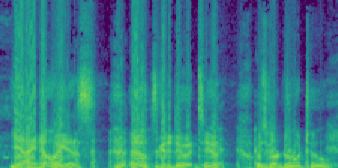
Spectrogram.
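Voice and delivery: high, sing-song Wisconsin insistence; hammed-up Wisconsin gossip; Wisconsin accent. Shown as a demonstration. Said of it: "what do they say".

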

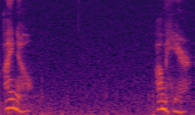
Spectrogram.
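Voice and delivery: very soft, low, near-whispered comfort; quietly consoling, almost a whisper; tender reassurance. Retold or imitated. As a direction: let it fall to a hush, as God gently reassuring. God's comfort voiced in her story.

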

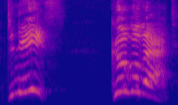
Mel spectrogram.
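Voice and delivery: high summons to Denise; calling out. Pretend. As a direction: yell for the secretary across the office. Calling out to pretend assistant.

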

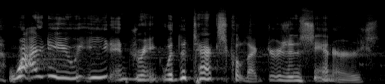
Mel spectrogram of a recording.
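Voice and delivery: high, slow mock Pharisee whine. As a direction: draw it out as a high-pitched, hammed-up Pharisee. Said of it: "I have a Pharisee voice".

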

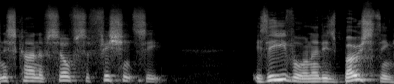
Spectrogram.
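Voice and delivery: ordinary talk

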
